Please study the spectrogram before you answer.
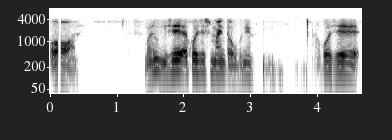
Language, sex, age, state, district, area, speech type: Manipuri, male, 45-60, Manipur, Chandel, rural, conversation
